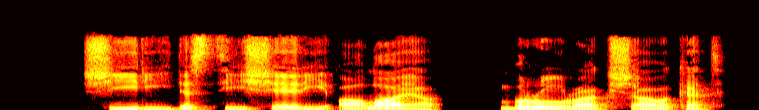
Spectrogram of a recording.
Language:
Central Kurdish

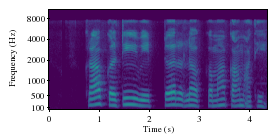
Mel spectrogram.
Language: Chhattisgarhi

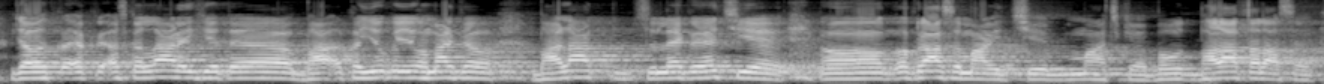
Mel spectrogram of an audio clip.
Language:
Maithili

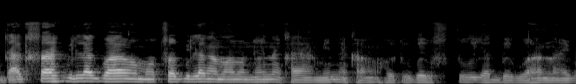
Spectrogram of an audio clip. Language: Assamese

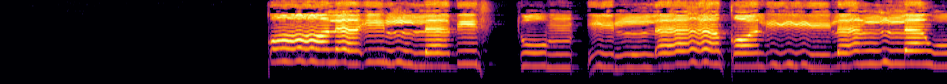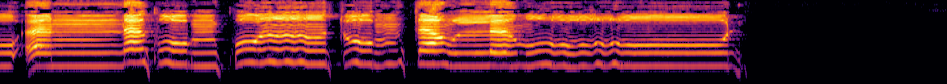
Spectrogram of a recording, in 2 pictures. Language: Arabic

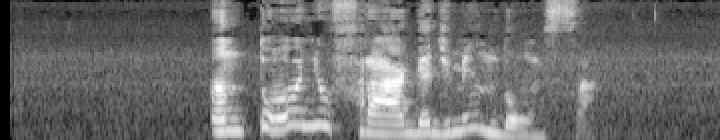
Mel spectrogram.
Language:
Portuguese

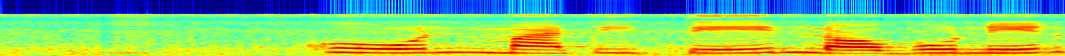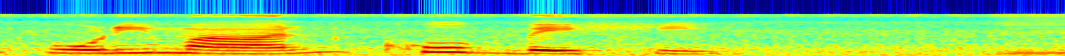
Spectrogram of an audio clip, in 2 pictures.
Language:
Bangla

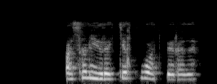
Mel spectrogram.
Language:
Uzbek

